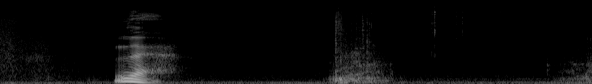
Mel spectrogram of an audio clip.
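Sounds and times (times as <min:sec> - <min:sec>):
speech: 0:01.2 - 0:01.7
metal handcuffs clinking and rattling: 0:04.2 - 0:05.2
handcuffs clicking shut on a person lying on a bed: 0:04.3 - 0:05.1.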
